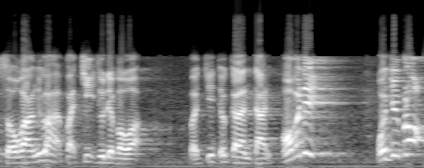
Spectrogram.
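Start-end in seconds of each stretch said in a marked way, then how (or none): 2.8-4.2 high-pitched call to the uncle; acted high holler. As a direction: urge him to take his turn, pitched way up. Calling on uncle to lead.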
